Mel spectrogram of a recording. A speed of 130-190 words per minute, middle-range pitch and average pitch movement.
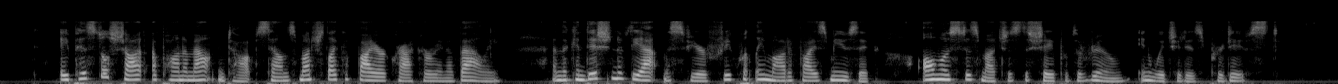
No: average, 175 wpm; medium, 180 Hz; wide, 5.7 semitones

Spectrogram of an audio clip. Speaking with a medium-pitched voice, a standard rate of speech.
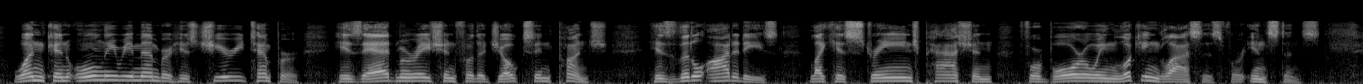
No: medium, 145 Hz; slow, 115 wpm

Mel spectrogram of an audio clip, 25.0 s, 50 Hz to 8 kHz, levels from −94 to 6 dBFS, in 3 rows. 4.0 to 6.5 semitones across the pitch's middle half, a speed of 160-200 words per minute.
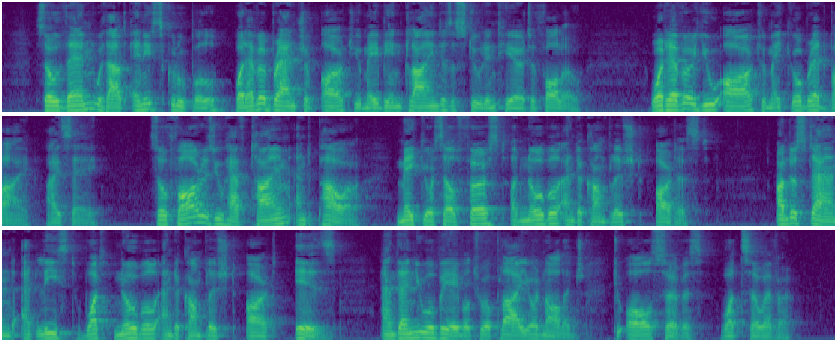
No: average, 3.6 semitones; average, 165 wpm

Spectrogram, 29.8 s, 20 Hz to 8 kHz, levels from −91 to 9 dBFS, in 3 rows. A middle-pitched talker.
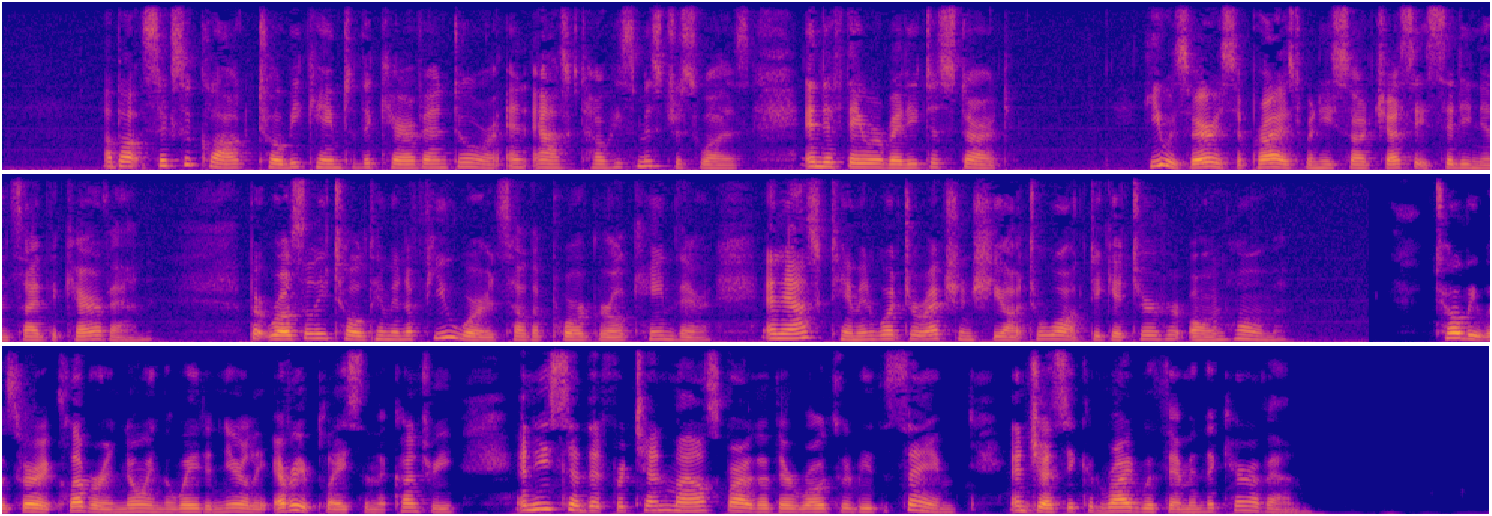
Yes: medium, 170 Hz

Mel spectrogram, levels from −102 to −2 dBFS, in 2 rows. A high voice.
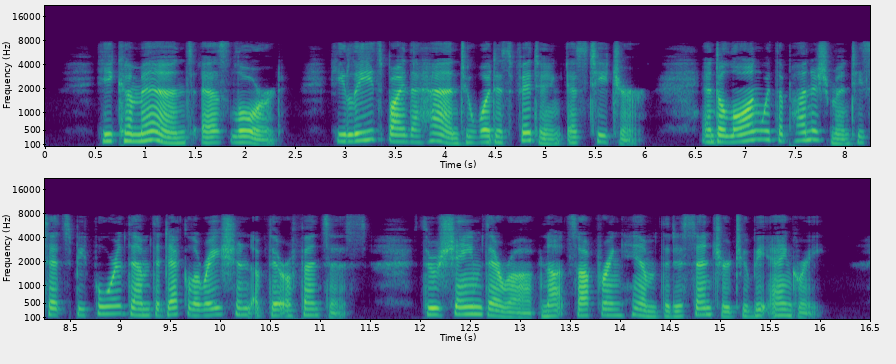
No: medium, 175 Hz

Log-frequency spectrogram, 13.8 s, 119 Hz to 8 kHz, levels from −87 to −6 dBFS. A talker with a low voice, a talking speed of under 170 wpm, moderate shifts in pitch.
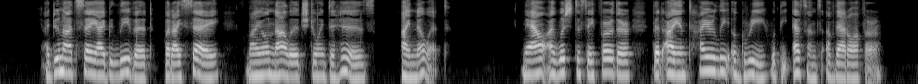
No: medium, 185 Hz; average, 160 wpm; average, 3.1 semitones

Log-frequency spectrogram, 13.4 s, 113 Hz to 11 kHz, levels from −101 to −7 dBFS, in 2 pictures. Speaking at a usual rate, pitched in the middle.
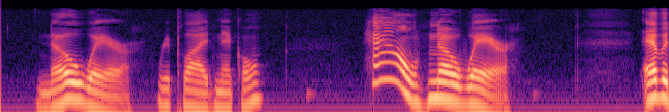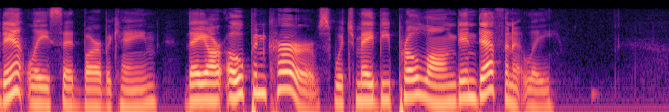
No: slow, 75 wpm; medium, 170 Hz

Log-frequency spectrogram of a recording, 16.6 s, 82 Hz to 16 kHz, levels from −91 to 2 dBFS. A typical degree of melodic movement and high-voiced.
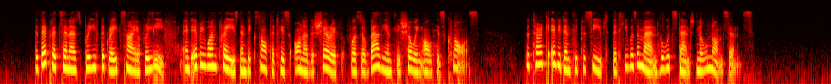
Yes: average, 4.2 semitones; high, 215 Hz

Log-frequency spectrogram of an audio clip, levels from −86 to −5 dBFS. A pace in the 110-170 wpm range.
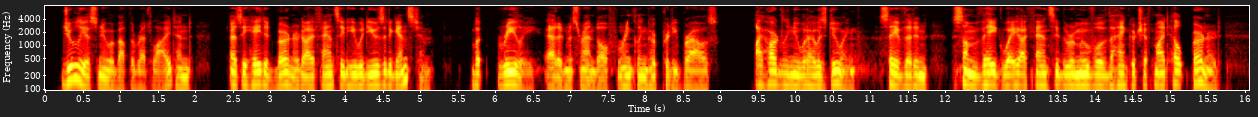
No: average, 190 wpm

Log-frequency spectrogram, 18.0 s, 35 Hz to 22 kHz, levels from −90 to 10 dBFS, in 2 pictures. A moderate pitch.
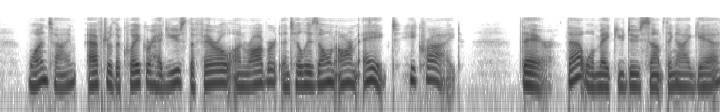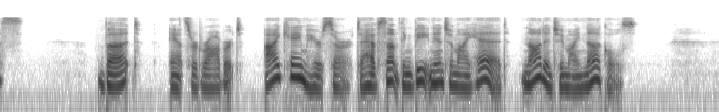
Yes: medium, 170 Hz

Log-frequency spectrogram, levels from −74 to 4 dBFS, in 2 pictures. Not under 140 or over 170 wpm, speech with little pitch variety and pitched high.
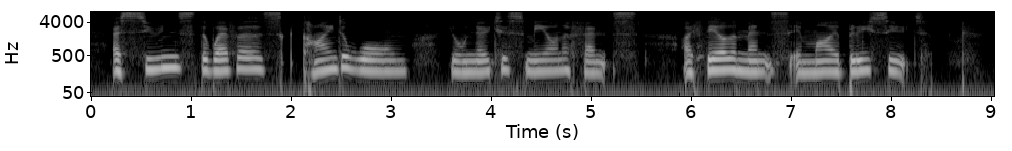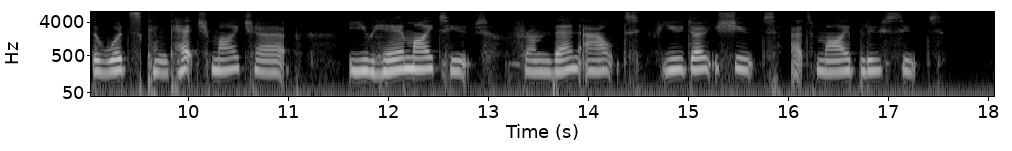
Yes: average, 155 wpm; narrow, 2.2 semitones; high, 195 Hz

